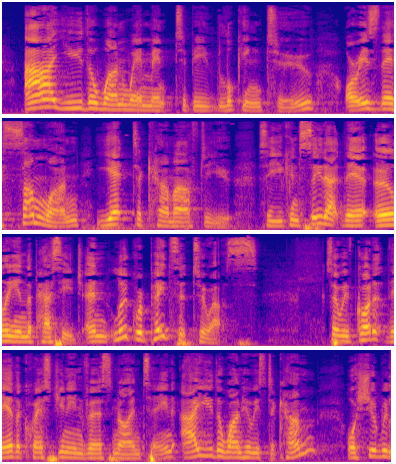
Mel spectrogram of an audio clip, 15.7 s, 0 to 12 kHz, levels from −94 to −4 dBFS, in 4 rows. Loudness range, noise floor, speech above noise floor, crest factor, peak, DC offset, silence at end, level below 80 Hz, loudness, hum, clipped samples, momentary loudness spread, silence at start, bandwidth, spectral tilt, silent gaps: 5 LU; -54 dBFS; 32 dB; 22 dB; 0 dBFS; 0.1%; 0 s; -40 dBFS; -22 LUFS; none; under 0.1%; 13 LU; 0.25 s; 11 kHz; -5 dB/octave; none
